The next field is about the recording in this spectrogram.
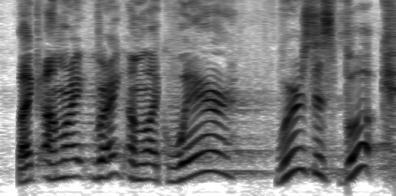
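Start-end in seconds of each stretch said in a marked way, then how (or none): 1.2-2.9 put-on raised voice, much higher pitch. Alone at home, searching for a lost book, retelling raising voice at self. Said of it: "I start like raising my voice to myself".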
